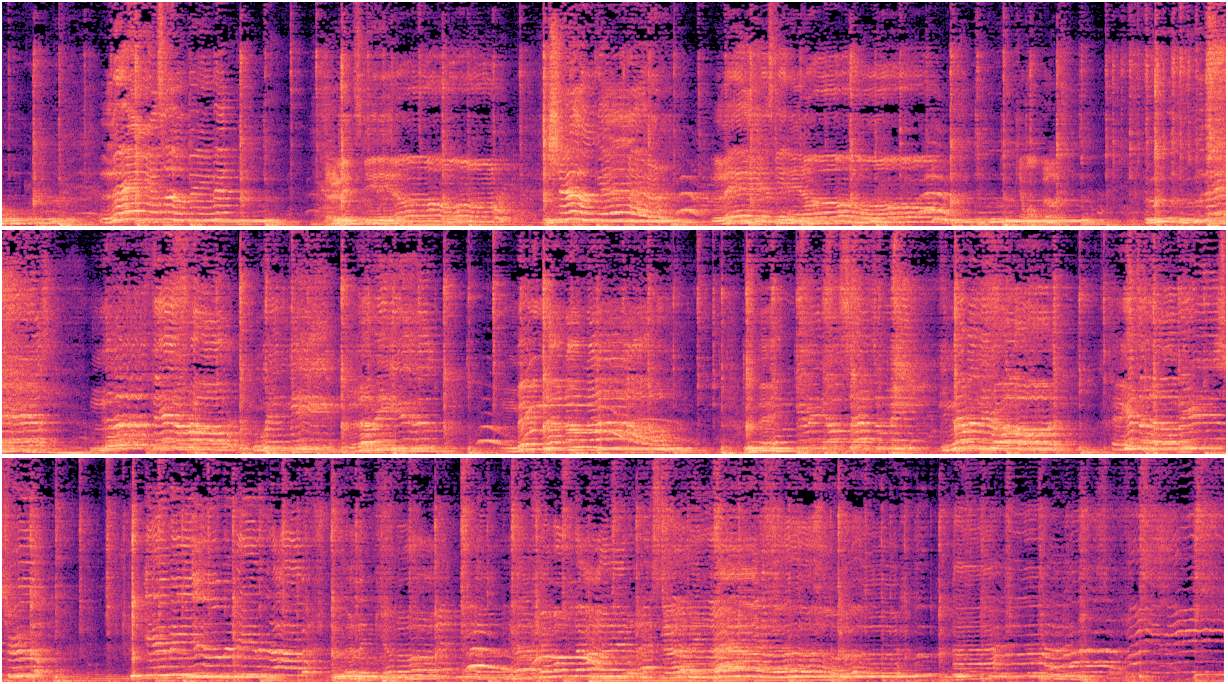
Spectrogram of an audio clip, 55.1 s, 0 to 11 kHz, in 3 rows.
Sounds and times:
Choir: 0.0 - 38.0, 38.6 - 55.0
Male singing: 1.5 - 3.8, 4.9 - 14.4, 25.8 - 28.5, 38.6 - 55.0.

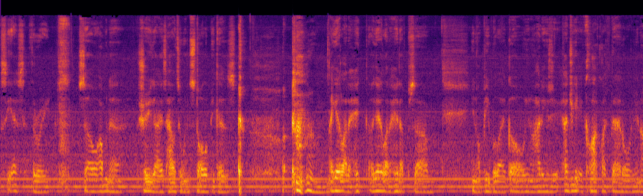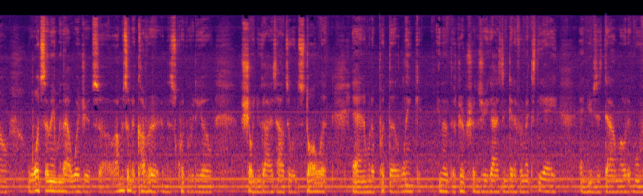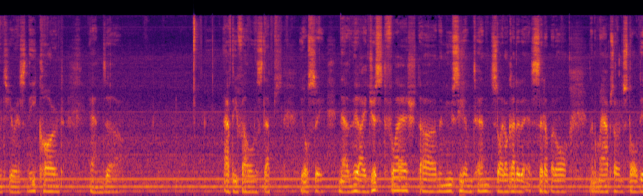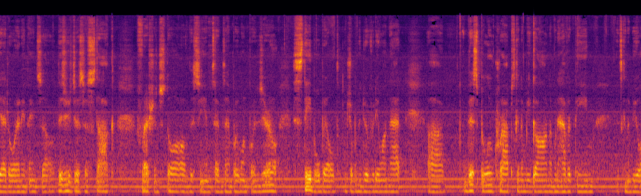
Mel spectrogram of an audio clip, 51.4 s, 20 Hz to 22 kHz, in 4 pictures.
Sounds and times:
Speech: 0.0 - 4.9, 5.7 - 8.7, 9.4 - 28.3, 29.6 - 51.4.

